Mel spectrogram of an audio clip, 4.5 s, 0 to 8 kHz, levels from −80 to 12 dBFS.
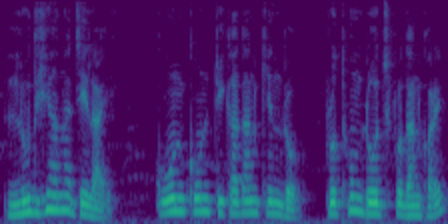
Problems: background conversations at intervals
